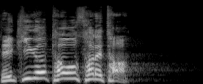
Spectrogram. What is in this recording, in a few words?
notify slain enemy, japanese; caster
